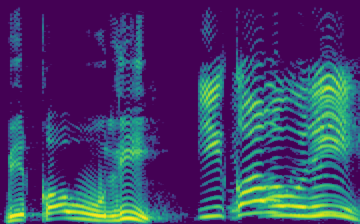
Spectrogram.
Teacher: قاف کا مخرج زبان کی جڑ تعلق نرم حصے سے قاف ادا ہوتا ہے · قو قاف حرف مستعلیہ میں سے ہے اور اس کے علاوہ واو ساکن سے پہلے زبر آ رہا ہے واو لین نرمی سے پڑھیں گے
